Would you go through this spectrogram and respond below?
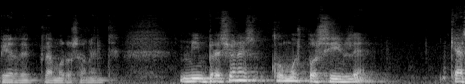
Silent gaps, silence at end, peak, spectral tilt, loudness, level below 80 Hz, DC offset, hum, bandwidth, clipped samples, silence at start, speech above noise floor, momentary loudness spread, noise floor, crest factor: none; 0 s; -2 dBFS; -8 dB/octave; -18 LUFS; -46 dBFS; under 0.1%; none; 10.5 kHz; under 0.1%; 0 s; 26 dB; 22 LU; -44 dBFS; 16 dB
